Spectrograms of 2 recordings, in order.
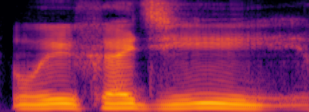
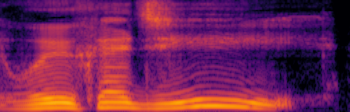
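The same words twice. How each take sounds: First: Slow, low, coaxing call; luring call. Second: Slow coaxing call, falling at the end; luring call. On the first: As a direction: draw the word out to lure her. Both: Acted. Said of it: "зазывал голос".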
